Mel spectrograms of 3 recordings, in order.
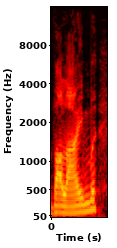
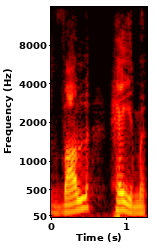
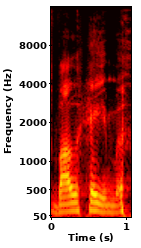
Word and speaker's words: Valheim: I'm so looking forward cuz Valheim remains and please stop saying Valheim. It's Valheim. I literally asked an old Norse expert. Thank you. It's Valheim. It's not Valheim.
